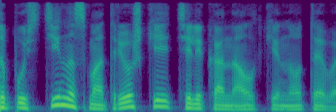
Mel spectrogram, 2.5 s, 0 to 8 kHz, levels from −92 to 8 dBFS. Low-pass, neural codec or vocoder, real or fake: 7.2 kHz; none; real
